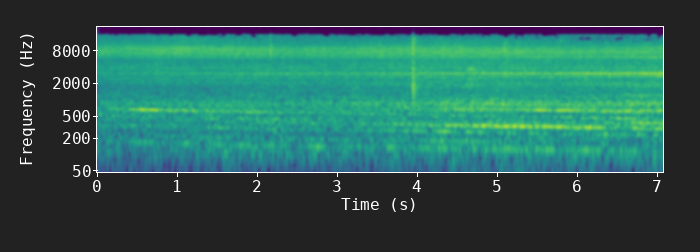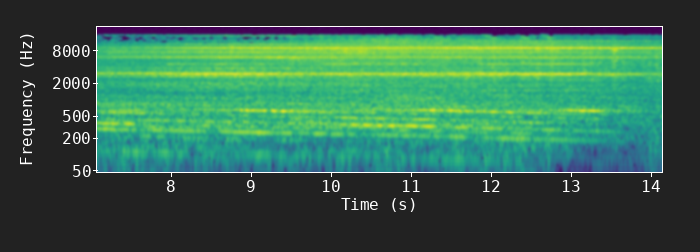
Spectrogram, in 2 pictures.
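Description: A South Western Railway Class 455 electric multiple unit running past along the platform, a rumbling train noise with slowly falling whining tones. It builds to its loudest in the second half and drops off sharply shortly before the end.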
